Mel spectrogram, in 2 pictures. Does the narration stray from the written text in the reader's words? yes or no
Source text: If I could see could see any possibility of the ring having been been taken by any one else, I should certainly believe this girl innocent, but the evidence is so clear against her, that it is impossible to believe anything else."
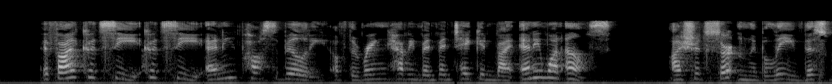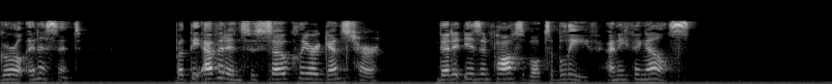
no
